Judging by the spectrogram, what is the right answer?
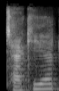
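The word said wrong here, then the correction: Tecia: I think it's Tisha. – Tisha, that makes sense.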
